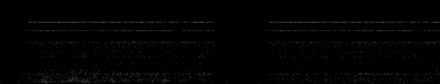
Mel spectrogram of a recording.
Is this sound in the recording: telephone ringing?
yes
